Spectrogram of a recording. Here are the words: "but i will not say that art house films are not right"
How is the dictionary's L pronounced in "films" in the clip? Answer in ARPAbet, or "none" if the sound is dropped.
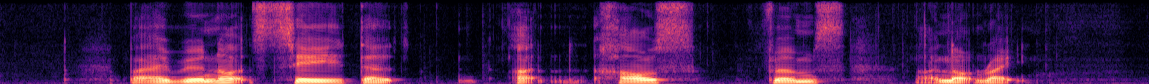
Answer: none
